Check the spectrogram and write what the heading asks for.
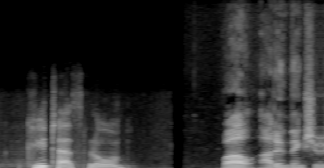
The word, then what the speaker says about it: Gütersloh: Hi, your pronunciation is really shitty. So it's called Gütersloh. Okay? Again? Gütersloh.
